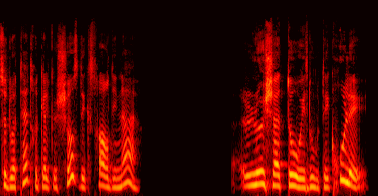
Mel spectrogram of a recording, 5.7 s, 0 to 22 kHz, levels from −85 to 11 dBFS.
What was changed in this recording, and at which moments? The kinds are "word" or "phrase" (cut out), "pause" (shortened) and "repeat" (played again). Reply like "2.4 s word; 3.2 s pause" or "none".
4.6 s word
